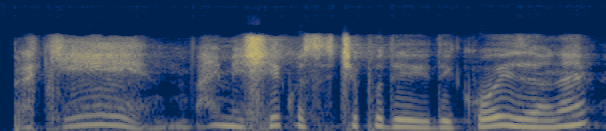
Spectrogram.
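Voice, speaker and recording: A woman giving an animated public lecture with slides in a council chamber, acting out the voices she quotes. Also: on the high side, moderate pace, slightly rough, lo-fi sound. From Brazil. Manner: animated, acts out quoted voices, many fillers. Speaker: guest lecturer.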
